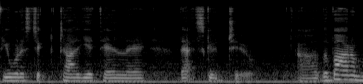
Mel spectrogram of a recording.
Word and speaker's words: tagliatelle: And it's something like the lia in million. So if you can say million, and I know you can say tagliatelle.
